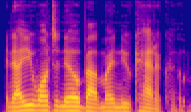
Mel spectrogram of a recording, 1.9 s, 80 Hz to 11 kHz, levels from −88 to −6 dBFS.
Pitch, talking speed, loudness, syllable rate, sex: 115 Hz, 315 wpm, -16 LUFS, 7.2 syllables/s, male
